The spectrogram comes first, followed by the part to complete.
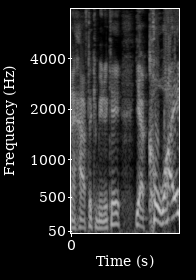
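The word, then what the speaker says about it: こわい: Kauawaii and Kawaii very different things. Kauawaii is scary. Kauawaii is cute. Got to be careful with your pronunciation.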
